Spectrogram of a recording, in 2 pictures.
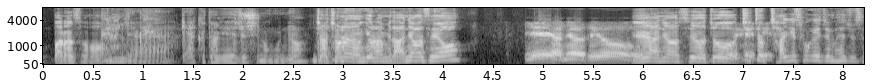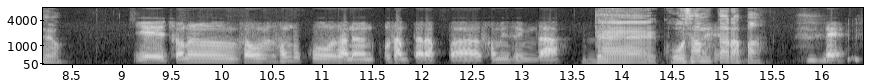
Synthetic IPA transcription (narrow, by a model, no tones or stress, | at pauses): p͈aɾasʰʌ̰jḛk͈ekʰɯ̥tʰaɡeɦe̞d͡ʑuɕʰinɯnɡuɲot͡ɕat͡ɕʌnajʌŋɡjʌɾɭɦamɲidaːɲʌŋas̬ʰe̞jo | je̞aɲʌŋas̬ʰe̞joje̞aɲʌŋasʰe̞jot͡ɕʌt͡ɕik̚t͡ɕ͈ʌt͡ɕaɡisʰoɡed͡ʑomɦe̞d͡ʑusʰe̞jo | je̞t͡ɕʌnɯnsʰʌuɭsʰʌŋbuk̚k͈osʰanɯnkosʰamt͈aɾap͈asʰʌmins̬ʰɯimɲida | ne̞kos̬ʰam͈aɾap͈a̰ | ne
